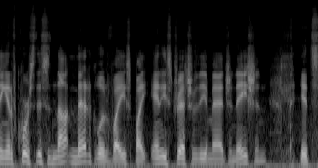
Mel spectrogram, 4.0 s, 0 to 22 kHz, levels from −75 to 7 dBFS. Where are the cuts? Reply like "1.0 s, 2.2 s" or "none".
none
